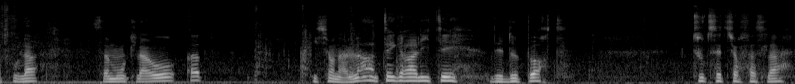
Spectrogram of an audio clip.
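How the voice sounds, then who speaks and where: Man, DIY vlogger, middle pitch, chatty work-along narration outdoors, faint background noise. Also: darkish tone. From France. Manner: chatty, thinking aloud with fillers while working. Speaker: van builder. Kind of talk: casual DIY vlog narration. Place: outdoors beside a van.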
